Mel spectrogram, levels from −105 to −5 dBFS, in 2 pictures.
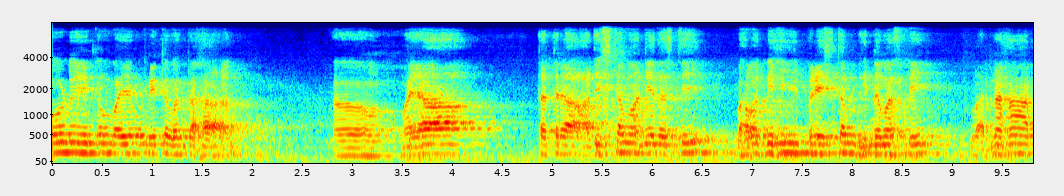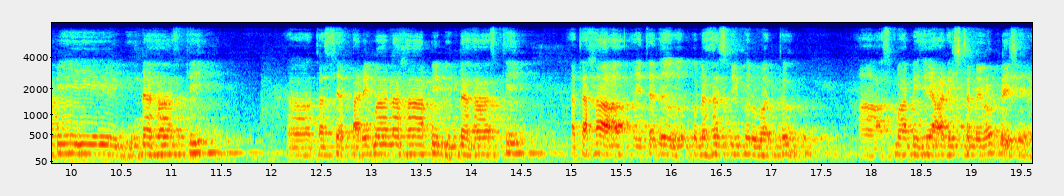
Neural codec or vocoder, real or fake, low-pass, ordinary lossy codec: vocoder, 44.1 kHz, 128 mel bands, Pupu-Vocoder; fake; 7.2 kHz; none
